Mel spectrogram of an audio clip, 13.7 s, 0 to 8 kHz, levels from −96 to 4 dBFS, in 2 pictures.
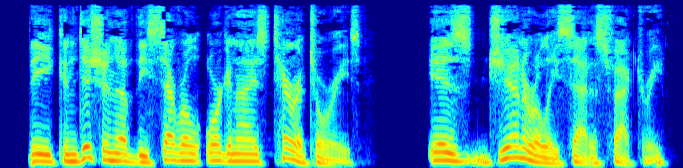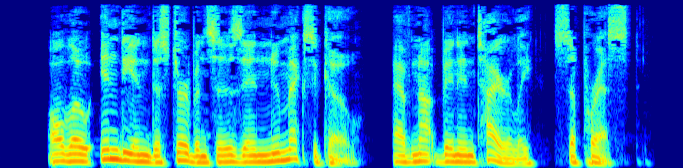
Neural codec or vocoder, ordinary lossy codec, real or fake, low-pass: none; MP3, 32 kbps; real; 7.2 kHz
